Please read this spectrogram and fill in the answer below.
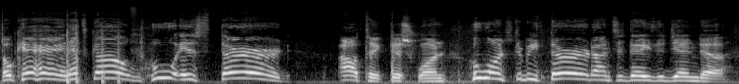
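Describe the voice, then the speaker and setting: A man's voice: sits high, animated, slow. A man playfully announcing a show as host, with a theatrical, grandiose manner. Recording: music behind the voice.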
